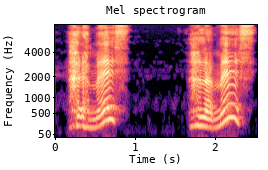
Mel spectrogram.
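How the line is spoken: Sneering repetition. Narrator (French): répéta-t-il en ricanant

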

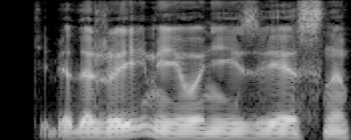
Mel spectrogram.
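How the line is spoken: Grumbled. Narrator (Russian): проворчал Джеймс

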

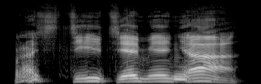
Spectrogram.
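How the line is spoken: Shouted. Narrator (Russian): крикнул он

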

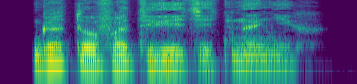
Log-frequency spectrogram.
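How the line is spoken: Calm reply. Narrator (Russian): спокойно отозвался парень

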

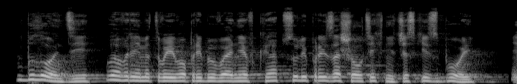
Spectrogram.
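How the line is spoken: Cheerful chirping. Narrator (Russian): весело прощебетала Астра

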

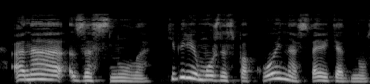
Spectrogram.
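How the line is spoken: Plain. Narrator (Russian): сказала мисс Силвер

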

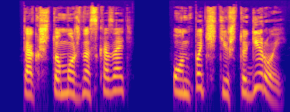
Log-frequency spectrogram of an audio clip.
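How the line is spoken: Wry chuckle. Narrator (Russian): хмыкнул Тьелх

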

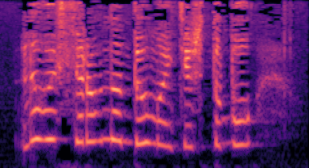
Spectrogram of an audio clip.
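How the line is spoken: Confused, trailing off. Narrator (Russian): Запуталась Поллианна

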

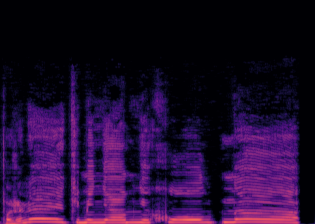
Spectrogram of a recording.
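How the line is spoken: Squeaking, whimpering. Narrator (Russian): пища и хныкая

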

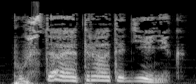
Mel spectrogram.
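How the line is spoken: Hoarse. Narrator (Russian): хрипло сказал Генри

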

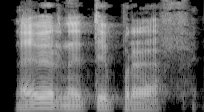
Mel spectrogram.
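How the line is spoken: Reluctant mutter. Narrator (Russian): нехотя пробормотал Крис

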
